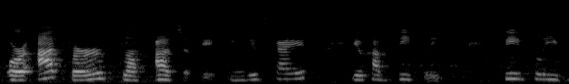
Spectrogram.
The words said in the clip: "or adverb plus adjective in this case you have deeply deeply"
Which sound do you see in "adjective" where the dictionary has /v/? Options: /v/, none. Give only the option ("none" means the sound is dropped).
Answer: none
